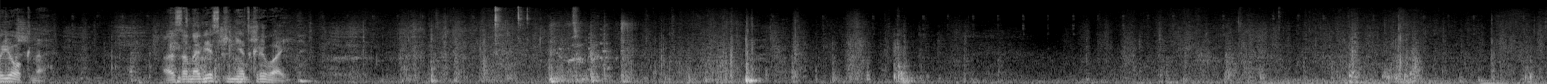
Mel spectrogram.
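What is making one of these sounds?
Heavy thuds and bumps sound from a scuffle.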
